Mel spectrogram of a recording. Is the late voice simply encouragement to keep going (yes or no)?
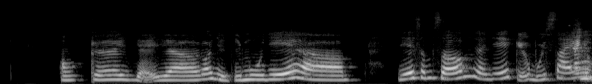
yes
